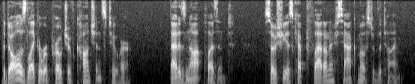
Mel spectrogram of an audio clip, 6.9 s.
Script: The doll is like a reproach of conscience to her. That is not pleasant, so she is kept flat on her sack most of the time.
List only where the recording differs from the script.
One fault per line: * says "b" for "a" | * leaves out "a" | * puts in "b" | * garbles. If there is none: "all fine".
all fine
